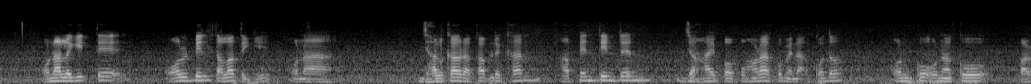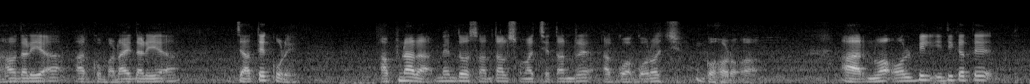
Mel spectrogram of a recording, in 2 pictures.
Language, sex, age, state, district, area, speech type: Santali, male, 30-45, West Bengal, Uttar Dinajpur, rural, spontaneous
